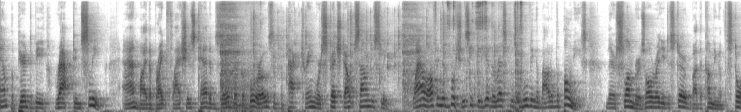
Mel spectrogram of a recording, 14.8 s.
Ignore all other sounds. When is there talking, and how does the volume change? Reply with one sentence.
The talking can be heard from 0.0 to 14.7 s, at a steady volume.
